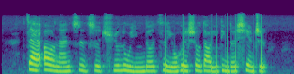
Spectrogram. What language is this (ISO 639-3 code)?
zho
